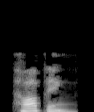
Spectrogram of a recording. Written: hopping

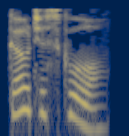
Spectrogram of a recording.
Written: go to school

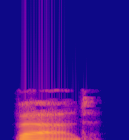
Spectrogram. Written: bad

